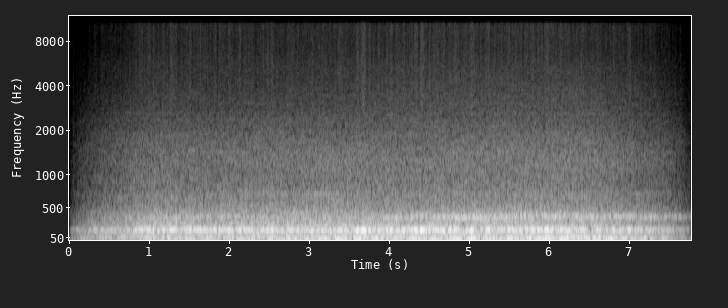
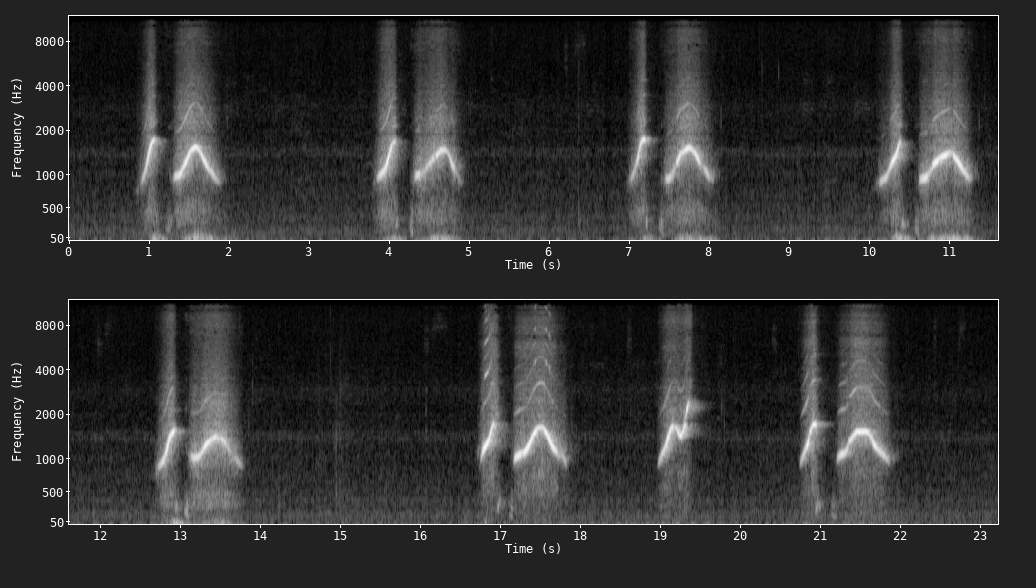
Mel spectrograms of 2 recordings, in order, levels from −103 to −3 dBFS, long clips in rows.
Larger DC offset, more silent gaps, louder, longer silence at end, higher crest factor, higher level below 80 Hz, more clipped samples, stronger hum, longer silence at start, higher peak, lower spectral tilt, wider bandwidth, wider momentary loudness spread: neither; neither; about the same, -18 LUFS vs -16 LUFS; second, 0.05 s vs 1.4 s; about the same, 14 dB vs 16 dB; first, -20 dBFS vs -52 dBFS; neither; neither; second, 0.1 s vs 0.9 s; about the same, -2 dBFS vs -4 dBFS; first, -11.5 dB/octave vs -0.5 dB/octave; second, 2.8 kHz vs 11 kHz; second, 11 LU vs 17 LU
